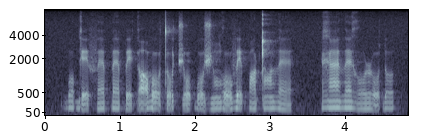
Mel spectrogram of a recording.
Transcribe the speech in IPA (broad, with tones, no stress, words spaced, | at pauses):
ɠo˦ɡḛ˨fɛ˧ pɛ˧ pḛ˧ɡɑ̰˨˦βo̰˧ to̰˧t͡ʃo̰˨˦ɓo̰˨ ʒõ˧ɣo̰˨˦vḛ˦pɑ˨ ʈɑ̃˦ ðɛ˨ | ɣæ˦ðɛ˦˨ɣo˨ ɹo̰˨ɗʊ˦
